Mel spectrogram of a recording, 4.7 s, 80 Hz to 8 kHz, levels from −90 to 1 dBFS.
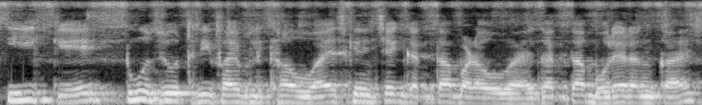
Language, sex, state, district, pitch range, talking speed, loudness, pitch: Hindi, male, Jharkhand, Sahebganj, 125-165 Hz, 255 wpm, -13 LUFS, 145 Hz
